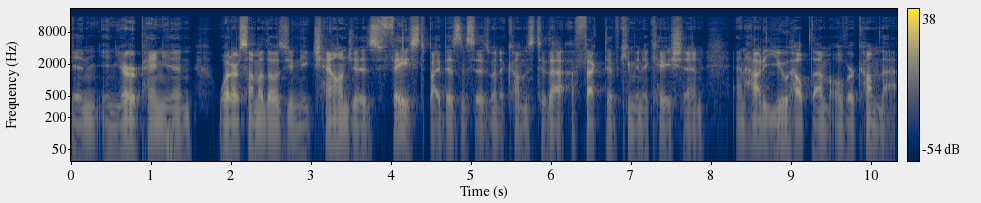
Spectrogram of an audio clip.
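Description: On a very clean recording with a silent background, a man with a very deep, low pitch and vocal fry talks at a fairly quick pace with ordinary pitch variation. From upstate New York (Rochester). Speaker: podcast host. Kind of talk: interview.

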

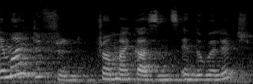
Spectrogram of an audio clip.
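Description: A woman with an Indian accent speaks at a fairly high pitch in a dramatic tone with lively intonation. Her pace is fairly slow, and there is noticeable background noise. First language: Hindi. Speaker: storyteller and narrator. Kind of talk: dramatic first-person narration of a short story, read as a paan-shop seller. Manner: reflective, brooding, measured pace; dramatic, wistful, slow deliberate delivery with pauses.

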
